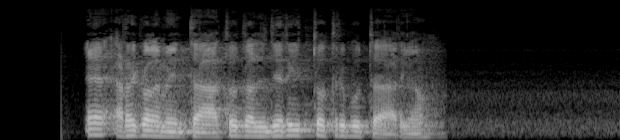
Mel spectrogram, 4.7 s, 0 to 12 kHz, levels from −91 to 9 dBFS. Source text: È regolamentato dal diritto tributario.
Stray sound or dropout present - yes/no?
no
